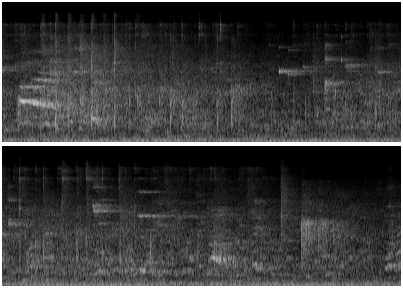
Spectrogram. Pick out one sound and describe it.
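Ping-pong balls click back and forth on paddles and tables in a large echoing hall.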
